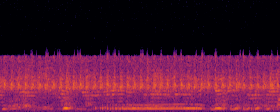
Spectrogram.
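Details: Caged male ringneck dove (puter pelung) in Indonesia, one of three breeders recovering hoarse voices: short clipped notes build into a long sustained low coo, then broken stuttering notes, with a faint steady hum behind.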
